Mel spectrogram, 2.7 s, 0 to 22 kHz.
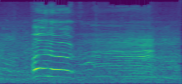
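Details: Cattle at a farm sale on 3 March, where a Faridpur farmer buys bulls with a Friesian heifer from Dinajpur. A loud harmonic moo swells then falls over about half a second, followed by a fainter, longer, flatter second moo.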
